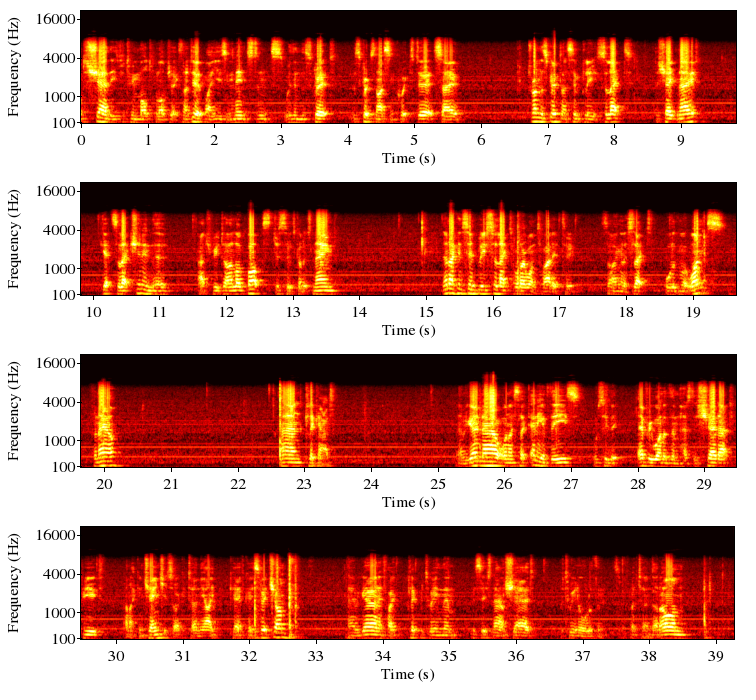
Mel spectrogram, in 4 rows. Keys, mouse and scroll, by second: 17.3 shift+click, 18.4 shift+click, 23.1 click, 25.3 alt+click, 26.5 click, 32.4 KP_1, 34.5-37.5 drag, 39.1 KP_1.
